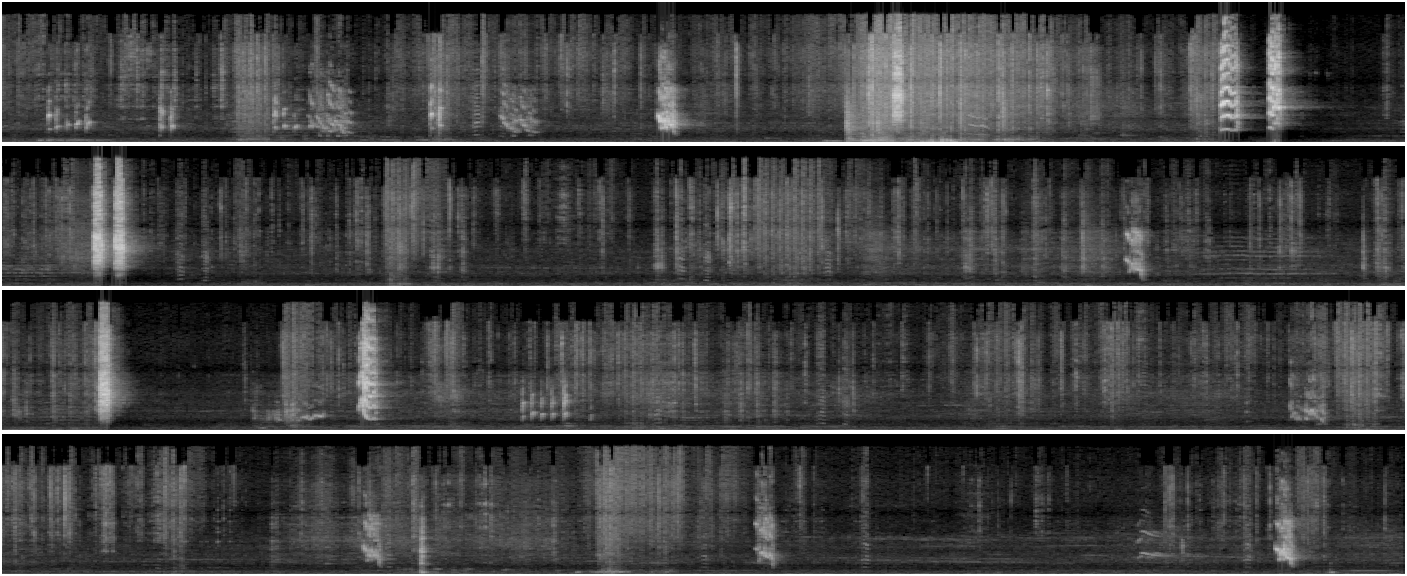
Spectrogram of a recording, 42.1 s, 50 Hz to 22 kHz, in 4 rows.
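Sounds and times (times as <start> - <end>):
budgerigars chirping and squawking: 0.0 - 5.5, 6.5 - 7.8, 9.0 - 9.8, 11.0 - 12.4, 17.7 - 19.5, 20.2 - 22.0, 22.9 - 32.0, 33.8 - 38.2, 40.1 - 41.6.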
